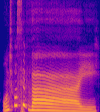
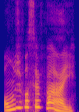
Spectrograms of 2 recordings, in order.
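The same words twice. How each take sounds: First: "Onde você vai" called out loud with a very long-held "vai"; "Onde você vai" as a loud, drawn-out exclamation; exclamation instead of question. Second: "Onde você vai" asked slowly, pitched high then falling on "vai"; "Onde você vai" as an exaggerated, slow questioning demo; question intonation. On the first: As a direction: exclaim "Onde você vai", stretching the last word right out. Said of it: "fazendo uma exclamação". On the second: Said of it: "tenho que ter a entonação de pergunta". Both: Shown as a demonstration.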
